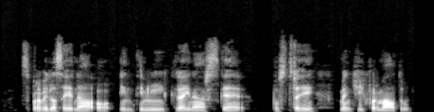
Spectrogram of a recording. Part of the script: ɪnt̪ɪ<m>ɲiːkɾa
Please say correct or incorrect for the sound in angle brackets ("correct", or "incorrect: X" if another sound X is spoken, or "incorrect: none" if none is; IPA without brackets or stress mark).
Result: correct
